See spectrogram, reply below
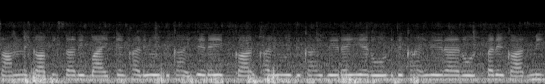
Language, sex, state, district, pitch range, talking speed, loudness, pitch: Hindi, female, Bihar, Sitamarhi, 155-220 Hz, 305 wpm, -16 LUFS, 215 Hz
